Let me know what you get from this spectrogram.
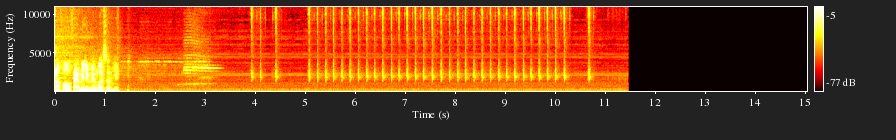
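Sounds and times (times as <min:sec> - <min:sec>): steady low hum: 0:00.0 - 0:11.5.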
